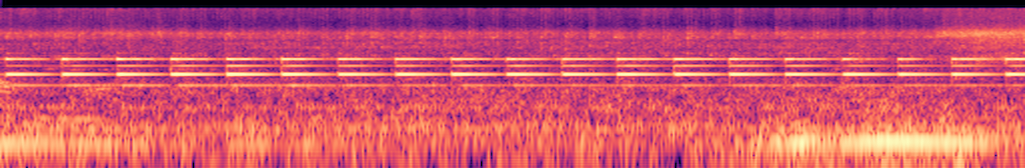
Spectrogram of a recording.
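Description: A freight train of hopper cars rolls past, the cars rumbling on the rails, while a railroad crossing bell rings rapidly, about three dings a second. A low hum grows louder about five seconds in.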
